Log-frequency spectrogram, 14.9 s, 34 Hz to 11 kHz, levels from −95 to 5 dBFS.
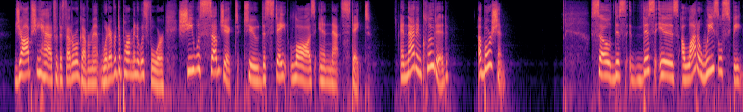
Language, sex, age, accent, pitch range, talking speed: English, female, 50-69, American, 160-225 Hz, 140 wpm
